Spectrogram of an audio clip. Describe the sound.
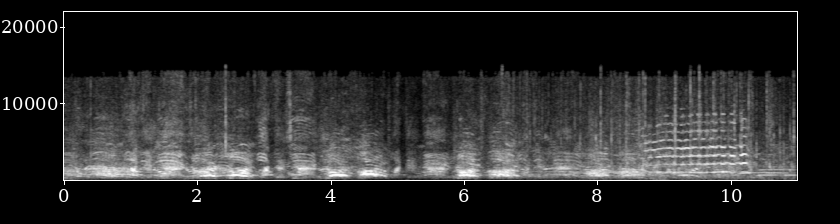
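A large protest crowd in Minneapolis, protesting Floyd's death at the hands of the city's police, shouts and chants outdoors, voices overlapping in loud surging waves, with a few piercing yells rising above the roar before a steadier, high-pitched tone emerges near the end.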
